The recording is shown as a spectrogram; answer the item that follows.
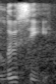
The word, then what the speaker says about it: Lucy: where I'm like, yeah, every time I see the name Lucy, I pronounce it Lucci.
